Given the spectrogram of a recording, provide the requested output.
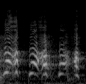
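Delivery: high-pitched helpless laughter; high squealing laugh. Real, not acted. Streamer cracking up at the clip with a high-pitched squeal.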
